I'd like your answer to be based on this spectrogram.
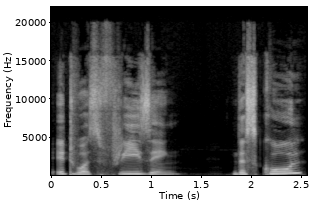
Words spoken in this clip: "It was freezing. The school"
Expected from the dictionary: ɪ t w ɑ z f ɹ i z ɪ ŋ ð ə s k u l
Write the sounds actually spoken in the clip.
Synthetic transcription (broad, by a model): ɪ t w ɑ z f ɹ i z ɪ ŋ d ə s k u l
